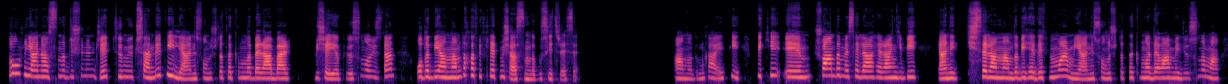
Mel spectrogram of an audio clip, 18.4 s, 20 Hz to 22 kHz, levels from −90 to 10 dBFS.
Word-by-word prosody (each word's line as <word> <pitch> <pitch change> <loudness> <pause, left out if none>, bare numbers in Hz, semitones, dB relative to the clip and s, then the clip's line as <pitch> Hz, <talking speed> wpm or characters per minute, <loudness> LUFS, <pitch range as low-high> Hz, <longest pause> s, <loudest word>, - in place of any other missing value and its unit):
Doğru, 425 -1 0
yani, 295 -3 +3
aslında 290 0 -5
düşününce 280 -1 -4
tüm 285 -1 -6
yük 275 -2 -10
sende 280 +7 0
değil 330 -8 +4
yani. 205 -1 +1
Sonuçta 225 +3 -9
takımla 245 -1 -7
beraber 225 -1 +6 0.4
bir 230 - -8
şey 220 -2 +2
yapıyorsun. 210 +7 -6
O 295 -1 -5
yüzden 290 +5 -1 0.3
o 275 0 0
da 285 -3 0
bir 280 - +4
anlamda 265 +3 +3
hafifletmiş 300 -5 -2
aslında 195 0 -1
bu - - -14
stresi. 195 -3 -10 1.4
Anladım, 210 -1 -4
gayet 235 -1 -6
iyi. 245 -6 -5 0.2
Peki, 340 +2 -2
emm, 275 0 +3
şu 340 - +5
anda 335 0 +5
mesela 285 -3 +1
herhangi 250 -1 +1
bir, 275 +1 +2 0.3
yani, 225 +1 +4
kişisel 275 -2 +4
anlamda 245 -1 +1
bir 250 0 +1
hedefin 250 +2 -3
var 310 0 +4
mı? 235 -8 -3
Yani, 205 +1 0
sonuçta 225 +1 -9
takımla 245 0 -4
devam 245 0 +1
ediyorsun 225 +4 -8
ama, 250 -8 -3
250 Hz, 155 wpm, -24 LUFS, 225-285 Hz, 1.4 s, beraber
